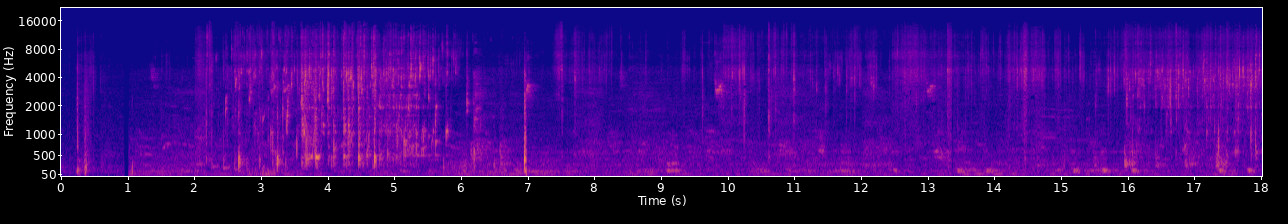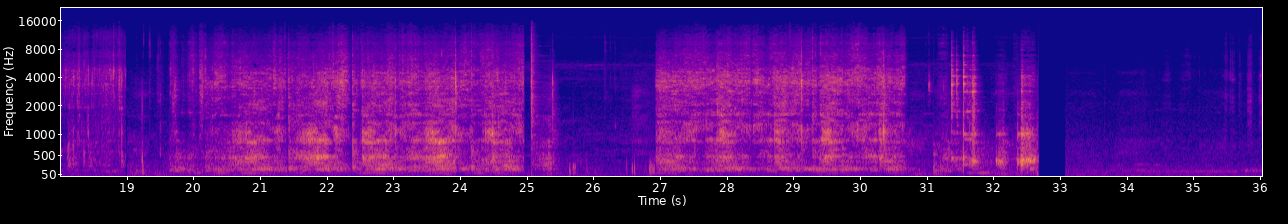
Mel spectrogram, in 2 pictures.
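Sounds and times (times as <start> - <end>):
ladle stirring in metal pot: 15.8 - 19.0, 19.6 - 25.3, 26.9 - 32.7
metal lid clattering: 31.3 - 32.7.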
